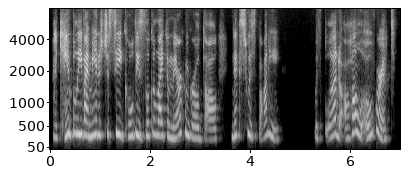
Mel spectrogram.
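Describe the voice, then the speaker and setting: A woman's voice: high-pitched, normal speed, warm tone, dull audio, lightly acted. A woman playing a self-absorbed, haughty mother in a student comedy radio play, theatrical and overwrought. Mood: dramatic.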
